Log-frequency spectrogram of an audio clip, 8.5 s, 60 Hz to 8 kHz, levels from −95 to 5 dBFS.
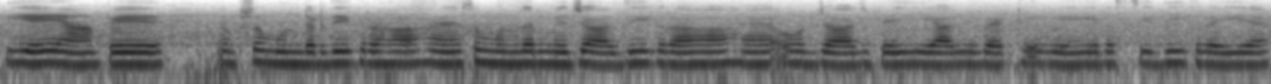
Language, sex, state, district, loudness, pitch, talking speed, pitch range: Hindi, female, Haryana, Jhajjar, -16 LUFS, 195 Hz, 185 wpm, 190-200 Hz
